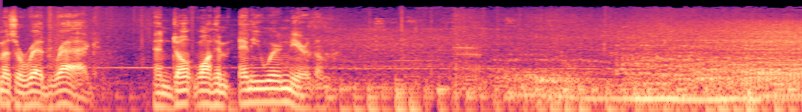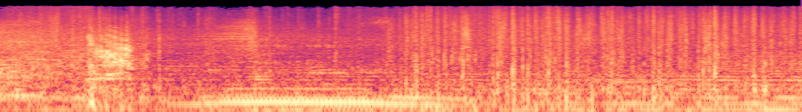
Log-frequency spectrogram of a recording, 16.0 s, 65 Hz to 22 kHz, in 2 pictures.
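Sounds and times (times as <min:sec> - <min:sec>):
elephant rumbling: 0:04.4 - 0:12.8.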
